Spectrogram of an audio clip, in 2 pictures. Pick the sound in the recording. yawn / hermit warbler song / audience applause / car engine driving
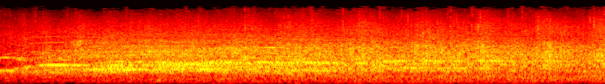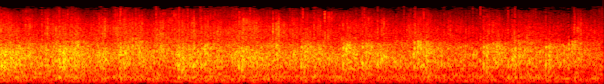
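audience applause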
